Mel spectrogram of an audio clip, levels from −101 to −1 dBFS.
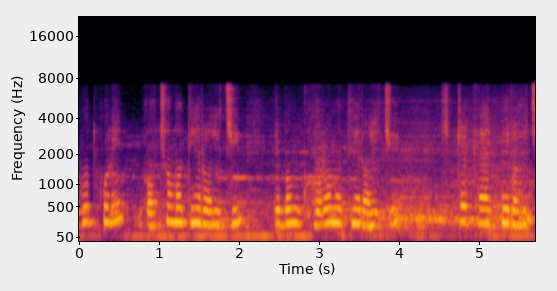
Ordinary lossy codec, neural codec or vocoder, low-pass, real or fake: none; codec, 32 kHz, 1.9 kbps, SNAC; 7.2 kHz; fake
